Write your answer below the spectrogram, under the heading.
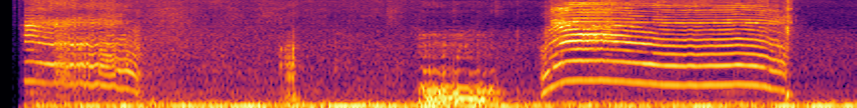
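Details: Domestic mother cat with her kittens, meowing: two drawn-out harmonic meows, a short one falling away at the end, then a longer one rising, holding level and dropping off, over a steady low hum.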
